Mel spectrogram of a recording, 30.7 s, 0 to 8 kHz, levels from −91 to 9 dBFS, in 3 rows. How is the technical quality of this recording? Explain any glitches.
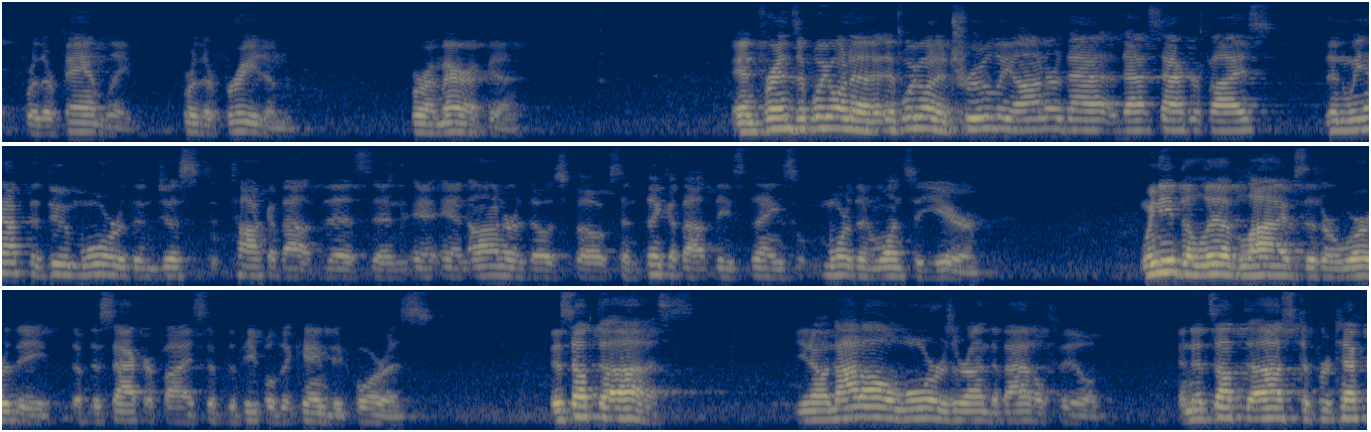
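The technical quality is compromised by a speech-oriented noise suppressor. Nothing above 8 kHz comes through, consistent with call microphone processing.

Noise suppressor applied to music or sounds: Throughout, the suppressor treats sustained material as noise, swinging the level by roughly 10 dB. The sound pumps and thins, and the waveform envelope visibly breathes.

Sound cut by the noise suppressor: The dips fall at 0.0–5.48 s, 9.43–9.94 s, 11.71–13.04 s, 14.49–18.81 s, 20.87–21.04 s, 22.08–24.62 s, 25.55–26.48 s and 28.73–29.34 s. Held tones and decays drop by up to about 12 dB, and the longest affected span lasts around two seconds. On a spectrogram these appear as faded horizontal bands and truncated tails.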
